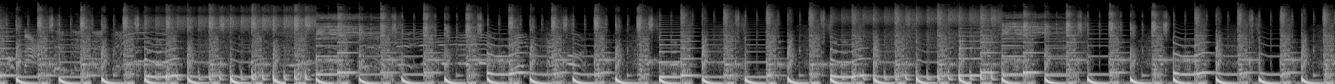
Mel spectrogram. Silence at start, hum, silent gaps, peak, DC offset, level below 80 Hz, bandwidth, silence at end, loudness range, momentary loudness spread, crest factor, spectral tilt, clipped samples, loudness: 0 s; none; none; -2 dBFS; under 0.1%; -24 dBFS; 19 kHz; 0 s; 1 LU; 2 LU; 16 dB; -5 dB/octave; under 0.1%; -19 LUFS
